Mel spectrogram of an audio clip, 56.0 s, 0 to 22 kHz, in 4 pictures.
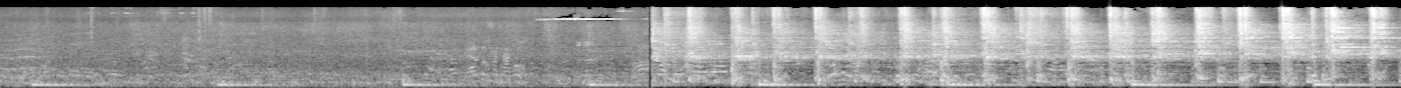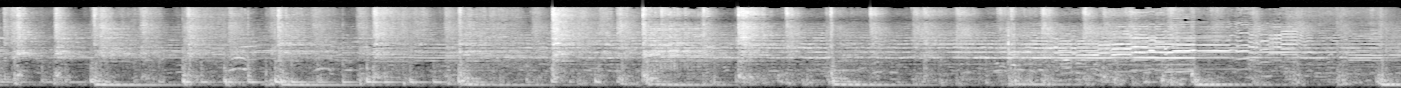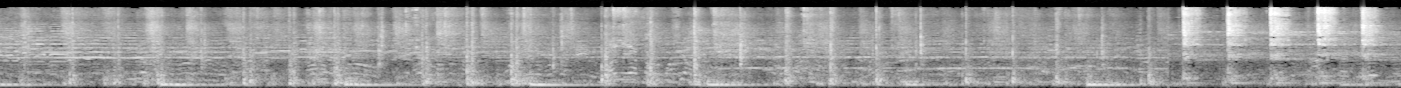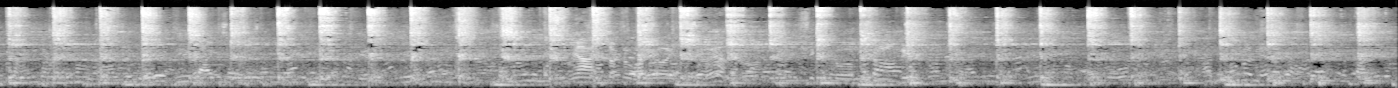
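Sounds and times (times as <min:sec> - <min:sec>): crowd voices: 0:00.0 - 0:56.0
drum beating steadily: 0:00.0 - 0:56.0.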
